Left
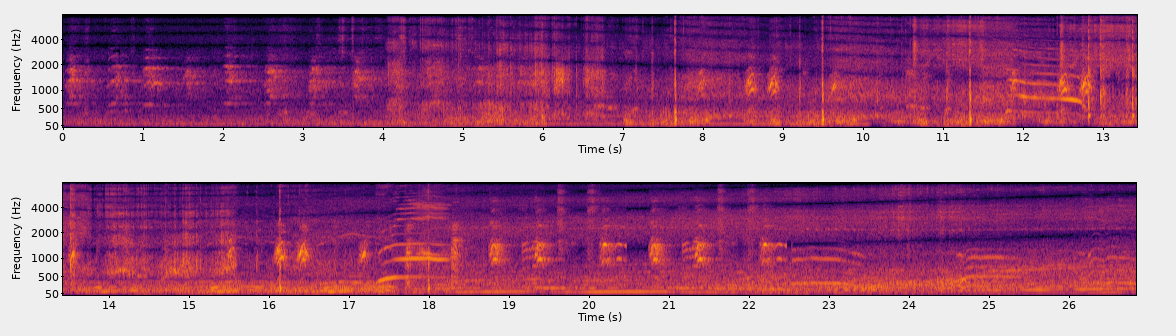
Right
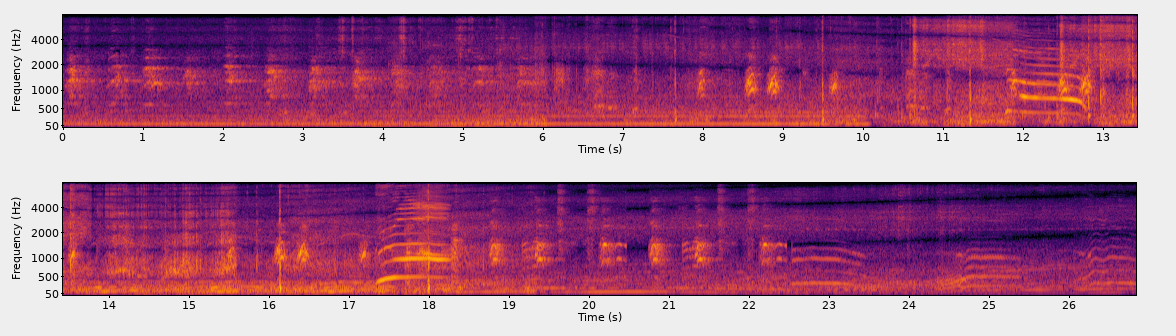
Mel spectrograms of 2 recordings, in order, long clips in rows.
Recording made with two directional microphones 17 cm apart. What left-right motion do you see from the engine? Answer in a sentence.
You can hear the engine go from the right side to the left.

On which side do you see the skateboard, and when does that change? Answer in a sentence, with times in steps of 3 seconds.
You can hear the skateboard not at all from 0 s, on the left from 3 s, in the centre from 12 s, on the right from 15 s and not at all from 21 s.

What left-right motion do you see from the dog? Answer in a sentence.
You can hear the dog travel towards the left.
